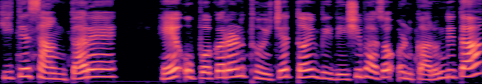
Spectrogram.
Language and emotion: Goan Konkani, surprised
